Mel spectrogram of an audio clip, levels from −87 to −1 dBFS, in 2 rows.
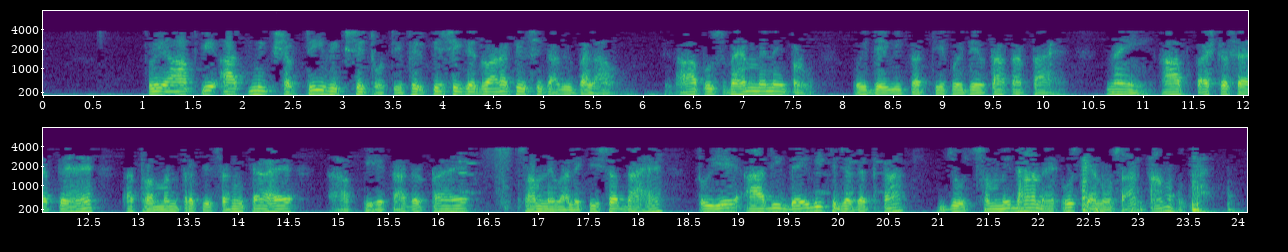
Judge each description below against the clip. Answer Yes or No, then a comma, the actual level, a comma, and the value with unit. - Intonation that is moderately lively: Yes, average, 3.0 semitones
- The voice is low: Yes, very low, 95 Hz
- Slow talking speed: No, average, 160 wpm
